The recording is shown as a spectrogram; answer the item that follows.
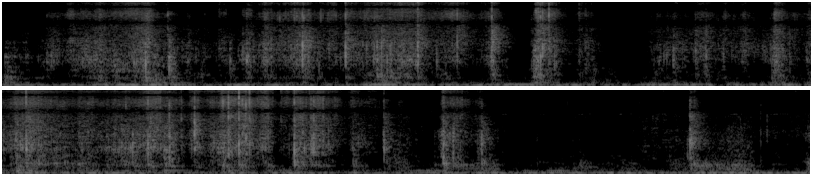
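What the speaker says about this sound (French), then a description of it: "nous allons plier ce papier qui va nous permettre de trouver les numéros" Paper is folded and creased by hand, giving repeated crinkling and rustling in short bursts over a faint steady background hum.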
